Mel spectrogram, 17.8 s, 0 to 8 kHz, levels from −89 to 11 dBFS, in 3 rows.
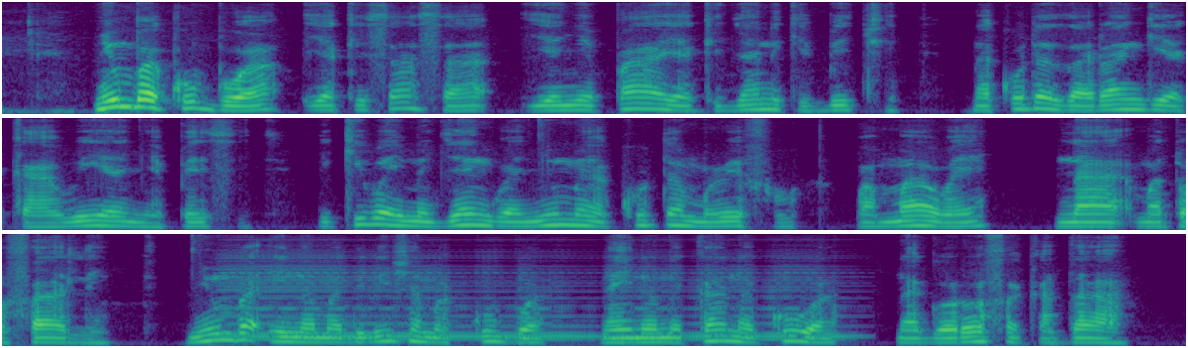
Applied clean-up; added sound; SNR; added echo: neural mask model RNNoise.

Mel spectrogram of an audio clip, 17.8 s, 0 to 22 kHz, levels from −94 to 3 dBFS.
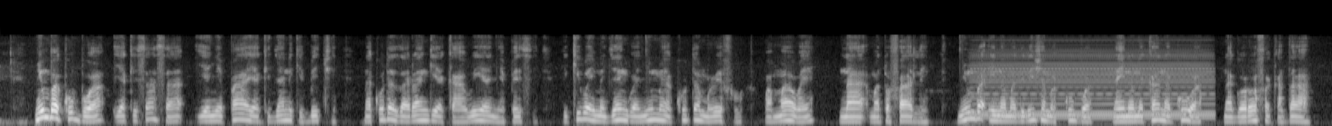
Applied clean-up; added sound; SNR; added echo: none; Organ; 9 dB; none.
